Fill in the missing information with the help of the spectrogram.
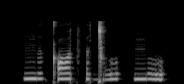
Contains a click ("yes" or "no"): yes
